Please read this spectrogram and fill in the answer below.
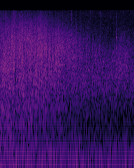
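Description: Anime sound effect of a magic attack blasting against a dragon: an explosion rumble and hiss that slowly fades away.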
